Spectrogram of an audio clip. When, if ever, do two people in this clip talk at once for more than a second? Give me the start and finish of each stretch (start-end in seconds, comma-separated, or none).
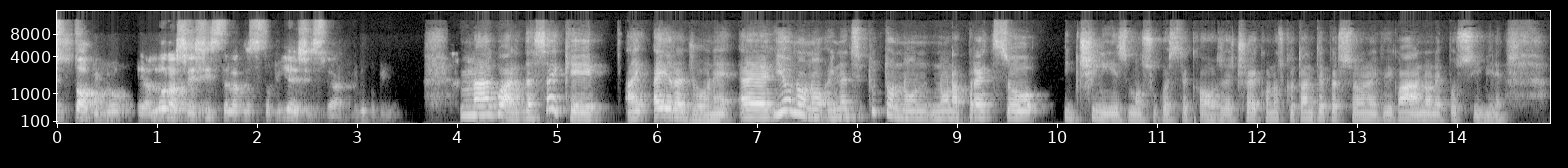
none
